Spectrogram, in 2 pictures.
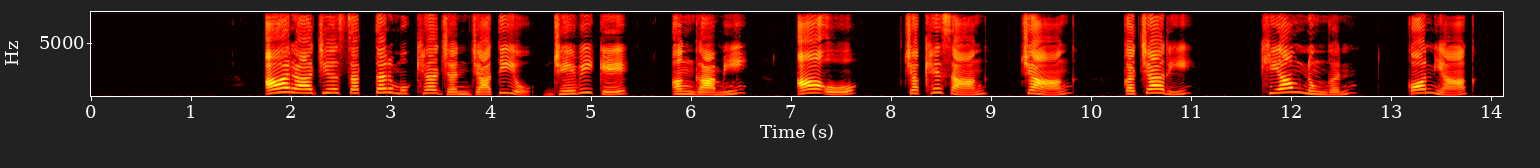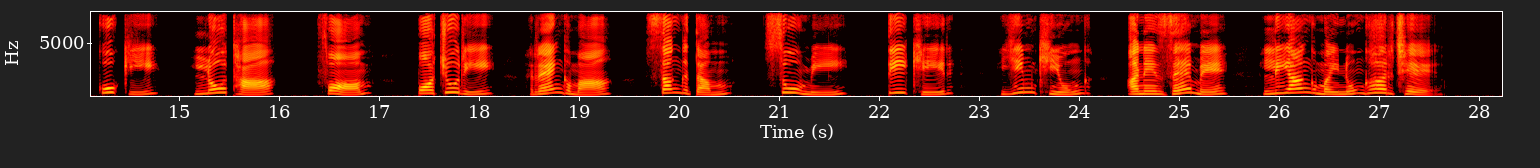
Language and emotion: Gujarati, neutral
